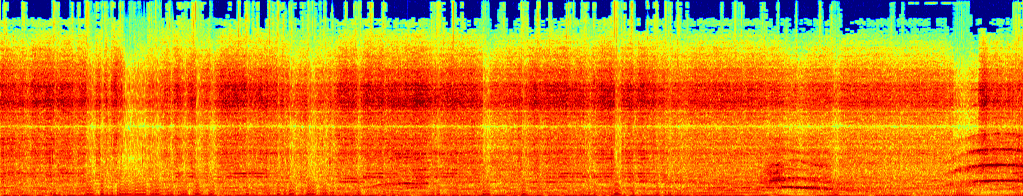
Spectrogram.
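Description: All-vocal a cappella pop performance through a concert PA: a deep, buzzing vocal bass line and beatboxed beat, with sliding vocal sweeps about four seconds in, about eight seconds in and again near the end.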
